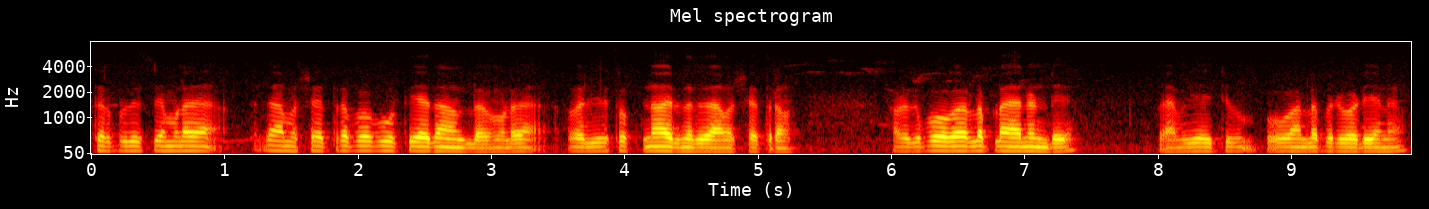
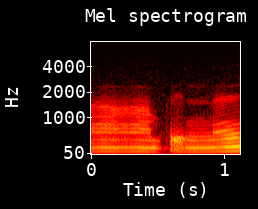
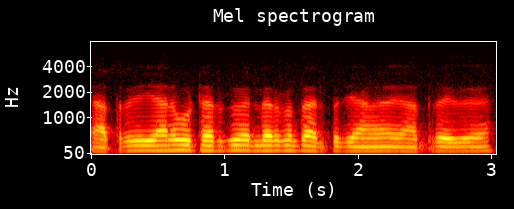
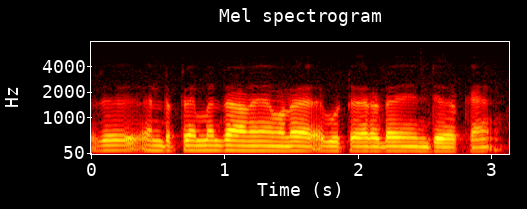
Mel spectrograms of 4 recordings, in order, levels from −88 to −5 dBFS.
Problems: background sounds at intervals, background conversations at intervals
